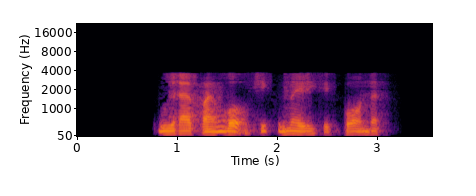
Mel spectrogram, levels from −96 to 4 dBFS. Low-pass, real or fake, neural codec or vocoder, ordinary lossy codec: 3.6 kHz; fake; codec, 16 kHz, 0.5 kbps, FreqCodec, larger model; AAC, 16 kbps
